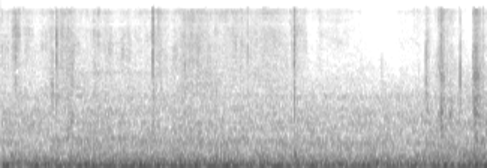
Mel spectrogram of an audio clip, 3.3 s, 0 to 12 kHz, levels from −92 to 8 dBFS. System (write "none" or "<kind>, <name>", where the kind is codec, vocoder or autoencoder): none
